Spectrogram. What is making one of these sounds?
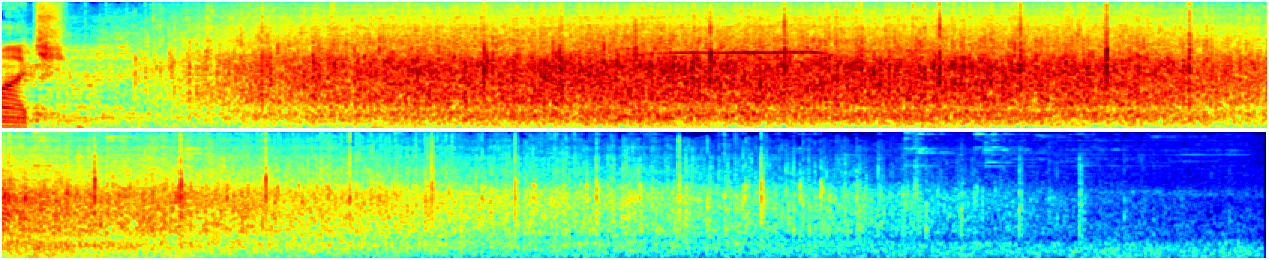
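A large crowd cheers and applauds, then fades away.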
